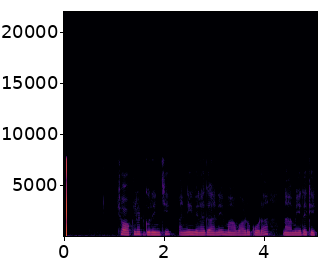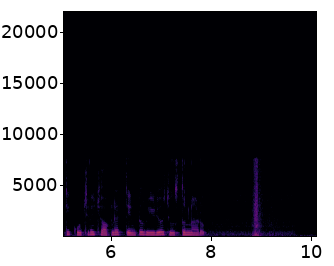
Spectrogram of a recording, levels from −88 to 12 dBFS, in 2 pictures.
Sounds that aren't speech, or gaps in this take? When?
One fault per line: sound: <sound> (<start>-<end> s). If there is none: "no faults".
sound: whoosh (8.8-9.5 s)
